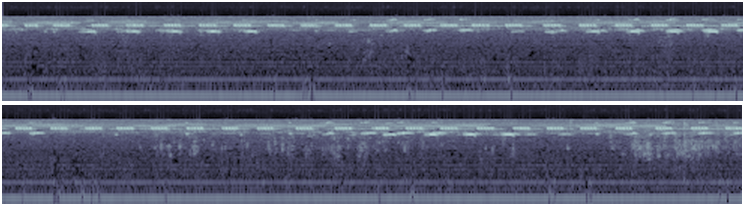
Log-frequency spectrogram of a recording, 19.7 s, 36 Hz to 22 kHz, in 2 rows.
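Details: Crickets in the wilderness of eastern Botswana, recorded 21 May '16 at 2:30 a.m.: high, even chirps repeated about three times a second over a steady low rumbling hum, with faint scratchy rustles late in the recording.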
